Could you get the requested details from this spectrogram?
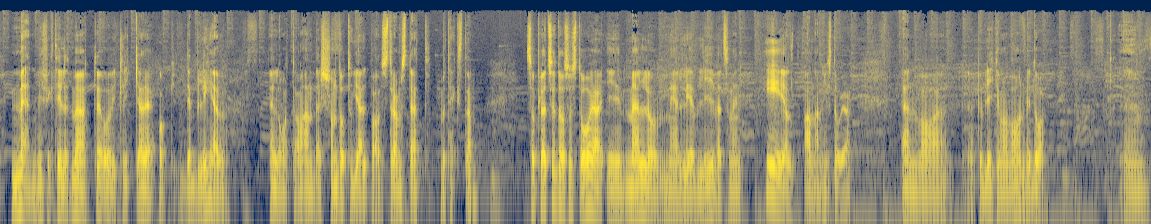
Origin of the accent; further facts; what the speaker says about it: Sweden; Vi kom från Sverige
